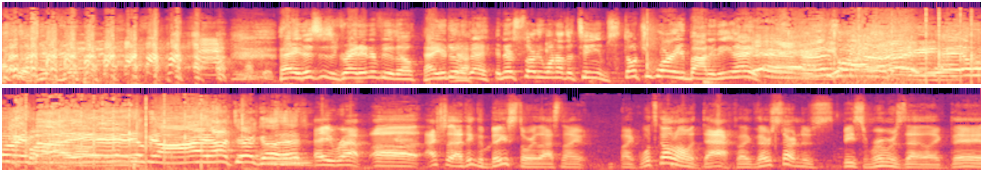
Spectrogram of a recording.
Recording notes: LIVE from Tennessee Titans training camp. Mad Dog Radio, Sirius XM Channel 82.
